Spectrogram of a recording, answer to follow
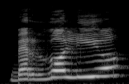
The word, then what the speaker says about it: Bergoglio: La G no existe cuando la pronuncias. Entonces los ejemplos serían familia, familia. Bergoglio, bergoglio.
